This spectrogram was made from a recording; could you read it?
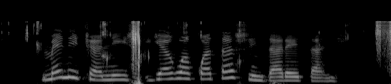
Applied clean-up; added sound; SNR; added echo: classical method Wiener filter.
